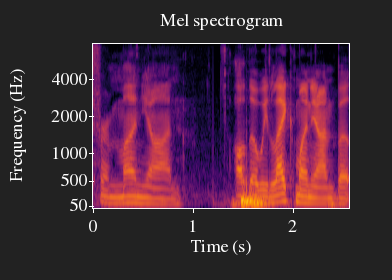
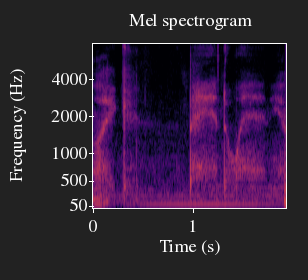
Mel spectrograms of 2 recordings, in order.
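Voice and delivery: whispering; 22 dB quieter than usual. Real, not acted. Aside whispered to chat.

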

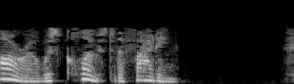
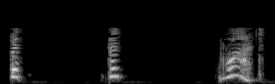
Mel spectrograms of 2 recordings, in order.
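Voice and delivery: high, halting bewilderment; baffled, pitched up high; confused; 12 semitones higher than usual. A narrator's reading. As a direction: stammer in confusion with long gaps. Confused after refusal of marriage.

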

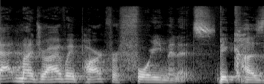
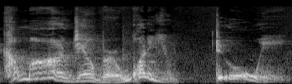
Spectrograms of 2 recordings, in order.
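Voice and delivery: exasperated plea; 6 semitones higher, slower than usual. Retold or imitated. Exasperated plea to his friend.

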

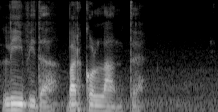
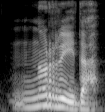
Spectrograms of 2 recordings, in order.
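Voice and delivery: sharp, higher, louder rebuke; annoyed; 6 semitones higher, 6 dB louder, much slower than usual. A narrator's reading. Nelly scolding the narrator, annoyed. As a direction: snap at him, irritated. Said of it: "disse lei infastidita".

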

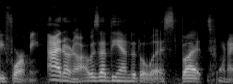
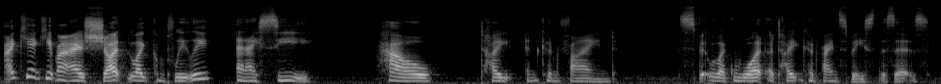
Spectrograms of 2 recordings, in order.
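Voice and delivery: ordinary talk, nothing marked

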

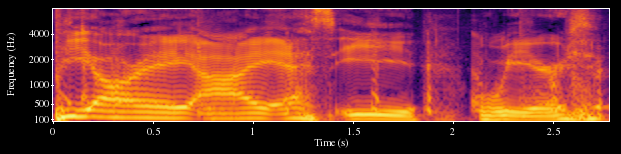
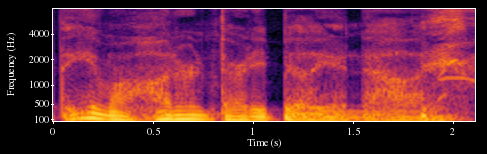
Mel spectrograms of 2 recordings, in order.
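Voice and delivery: low, softer croaky imitation; mock hoarse voice; 6 semitones lower, 4 dB quieter than usual. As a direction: mimic a scratchy low voice. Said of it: "the whole time you're just like".

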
